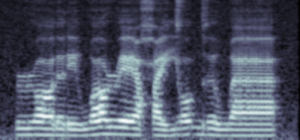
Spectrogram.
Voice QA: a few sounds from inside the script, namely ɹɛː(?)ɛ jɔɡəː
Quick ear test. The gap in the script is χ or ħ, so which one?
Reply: ħ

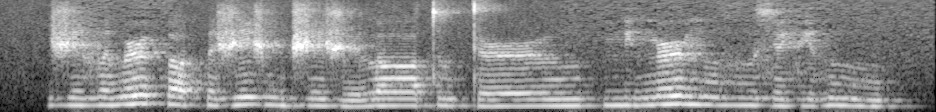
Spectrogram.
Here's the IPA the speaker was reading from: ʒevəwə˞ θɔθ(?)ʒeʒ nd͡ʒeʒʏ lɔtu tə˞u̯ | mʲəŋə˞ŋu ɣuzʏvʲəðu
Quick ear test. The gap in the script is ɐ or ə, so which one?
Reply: ə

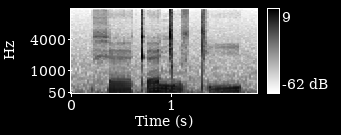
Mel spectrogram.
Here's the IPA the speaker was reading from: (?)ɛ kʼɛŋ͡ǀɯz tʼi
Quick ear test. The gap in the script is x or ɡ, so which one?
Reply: x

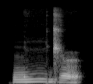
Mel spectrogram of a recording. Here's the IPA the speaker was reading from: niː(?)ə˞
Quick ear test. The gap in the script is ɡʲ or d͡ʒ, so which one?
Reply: d͡ʒ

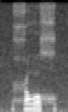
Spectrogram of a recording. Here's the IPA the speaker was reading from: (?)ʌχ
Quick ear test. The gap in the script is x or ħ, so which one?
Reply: ħ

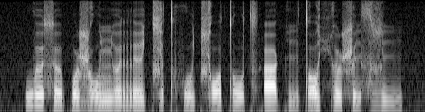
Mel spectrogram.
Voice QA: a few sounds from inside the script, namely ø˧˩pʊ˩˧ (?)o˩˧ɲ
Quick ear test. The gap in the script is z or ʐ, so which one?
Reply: ʐ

